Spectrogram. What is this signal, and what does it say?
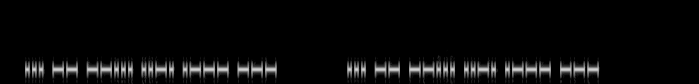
Morse code, heard as a keyed tone, about 36 wpm, 700 Hz. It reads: SM7FJO SM7FJO
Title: DXCC-100 Call Signs - 6 Characters - Repeated 2x - 35wpm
